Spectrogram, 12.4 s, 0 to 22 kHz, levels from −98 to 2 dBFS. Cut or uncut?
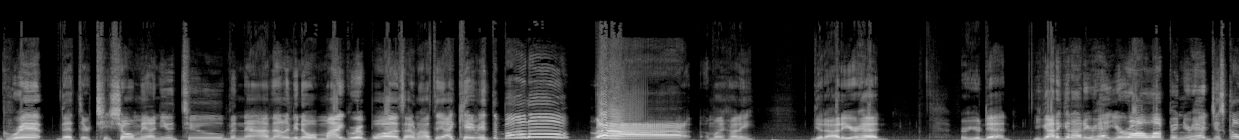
uncut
